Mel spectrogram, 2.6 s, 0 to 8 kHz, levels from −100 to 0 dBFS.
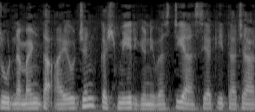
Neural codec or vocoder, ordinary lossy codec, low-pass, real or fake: none; none; 7.2 kHz; real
